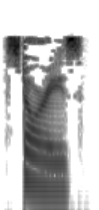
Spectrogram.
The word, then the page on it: stories: British English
